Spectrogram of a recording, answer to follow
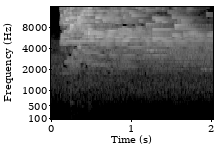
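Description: A shimmering magic-spell chime effect: many high, bright chime tones that start together and slowly fade over about two seconds. It marks a healing spell being cast.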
